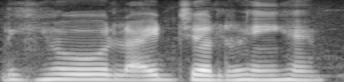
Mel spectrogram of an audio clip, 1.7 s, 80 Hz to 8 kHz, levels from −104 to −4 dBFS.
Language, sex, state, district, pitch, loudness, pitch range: Hindi, male, Chhattisgarh, Sukma, 170 Hz, -17 LUFS, 165-175 Hz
